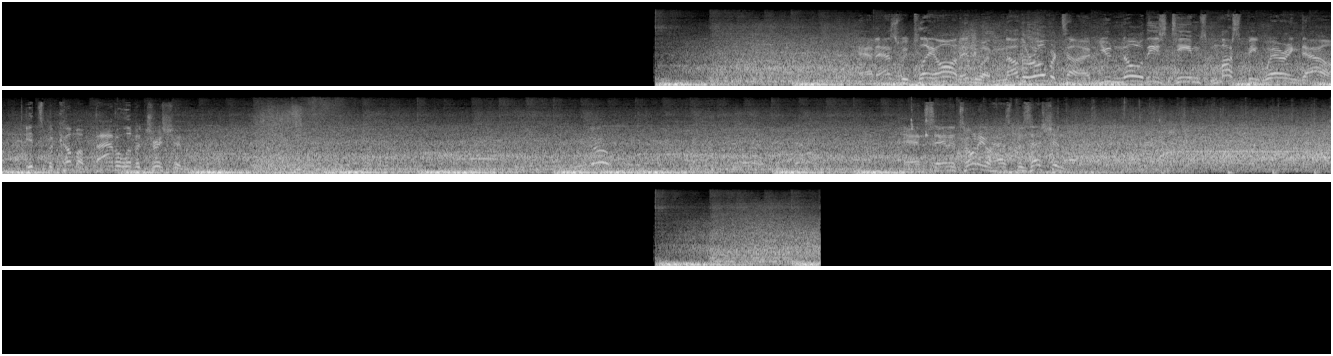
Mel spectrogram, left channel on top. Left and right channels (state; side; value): drops out; right; at 8.2 s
